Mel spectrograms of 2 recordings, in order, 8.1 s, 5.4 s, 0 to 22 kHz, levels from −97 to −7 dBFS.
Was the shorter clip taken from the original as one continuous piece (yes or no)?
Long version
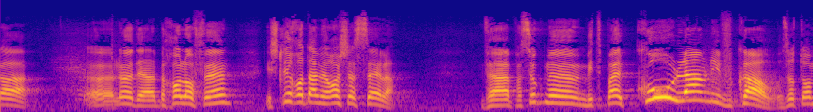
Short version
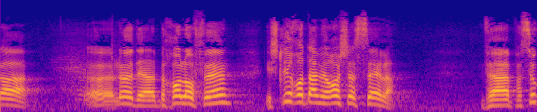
yes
